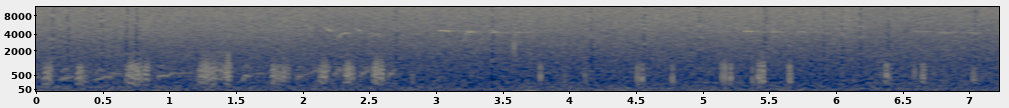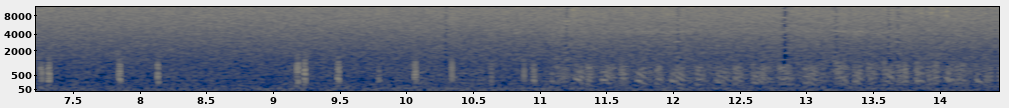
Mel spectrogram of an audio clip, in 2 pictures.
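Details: Grunting from wild hedgehogs foraging for apples during rain, heard as scattered short low snorts, in a dense cluster at the start, then isolated single grunts, and a busier patch near the end, over steady background hiss.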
